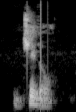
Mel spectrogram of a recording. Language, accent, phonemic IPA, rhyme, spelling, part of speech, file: English, Southern England, /ˈd͡ʒɪɡəl/, -ɪɡəl, jiggle, noun / verb, LL-Q1860 (eng)-jiggle.wav
- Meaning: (noun) 1. A relatively weak shaking movement; the condition or state of weakly shaking 2. Titillating depictions of scantily-clad female bodies in motion, especially in action media genres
